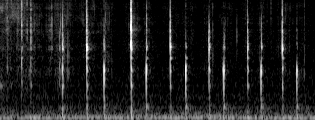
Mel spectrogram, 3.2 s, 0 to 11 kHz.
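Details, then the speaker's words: Mercedes 300SL racing car rear axle on the bench, differential spider gears rocked by hand: sharp, uneven metallic clicks about three a second from excessive play; loose spider gears. "Also, spider gears. These are loose. Let's see if you can hear it and witness it."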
